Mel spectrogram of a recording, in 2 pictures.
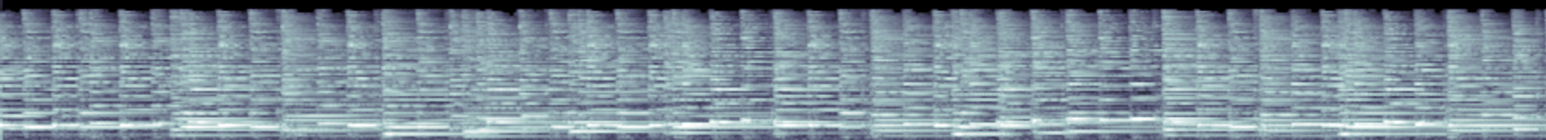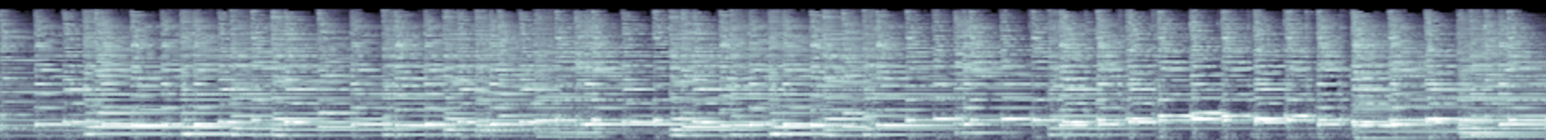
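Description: Two-manual harpsichord playing a continuous partimento realization: a stepwise bass line with full chords above it. Near the end it closes on a held low chord that starts to die away.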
